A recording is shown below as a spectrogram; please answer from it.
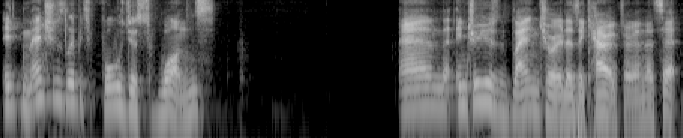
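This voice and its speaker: A man giving casual live stream commentary, thinking aloud haltingly and repeating himself. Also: fairly high pitch, animated, fairly bright tone.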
